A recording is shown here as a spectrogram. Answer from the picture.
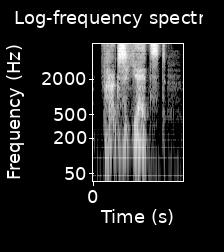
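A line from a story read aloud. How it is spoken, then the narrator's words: Hiss. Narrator (German): zischte Ron Harry zu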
